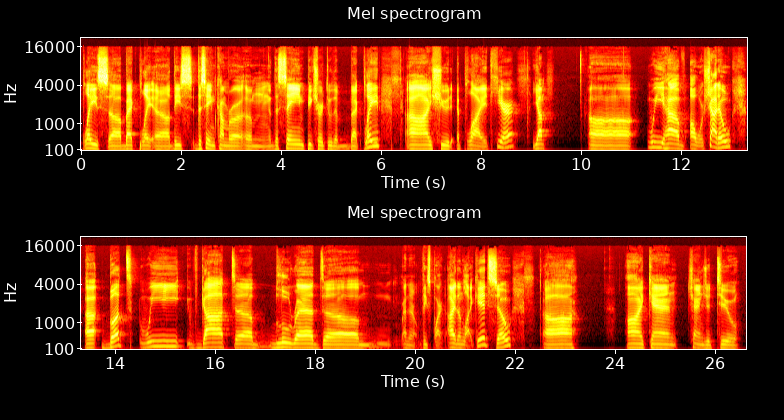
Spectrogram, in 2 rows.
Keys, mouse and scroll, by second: 1.9 click, 3.6 click, 6.3 click, 21.0 click, 23.8 click.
